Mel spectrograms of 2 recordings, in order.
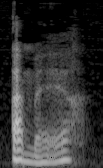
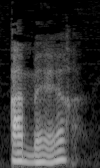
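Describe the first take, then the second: No difference in how they are said.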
